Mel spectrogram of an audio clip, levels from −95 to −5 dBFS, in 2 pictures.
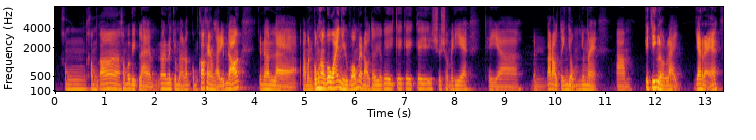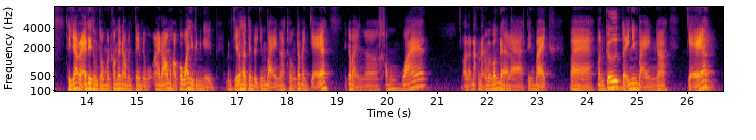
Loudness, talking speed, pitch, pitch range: -27 LUFS, 255 wpm, 120 Hz, 110-135 Hz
